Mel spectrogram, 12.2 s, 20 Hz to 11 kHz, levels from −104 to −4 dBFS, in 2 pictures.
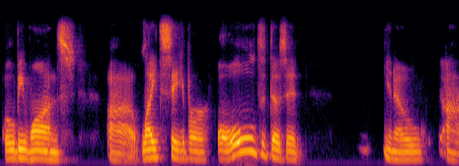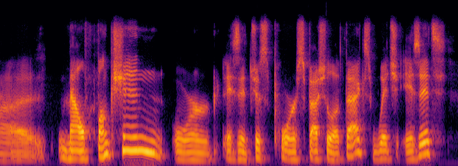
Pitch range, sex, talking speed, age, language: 105-130 Hz, male, 100 wpm, 30-49, English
